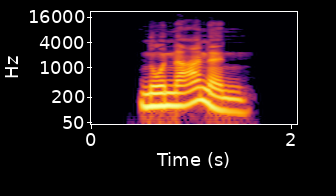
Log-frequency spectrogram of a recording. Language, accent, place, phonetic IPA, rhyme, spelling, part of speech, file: German, Germany, Berlin, [noˈnaːnən], -aːnən, Nonanen, noun, De-Nonanen.ogg
- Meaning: dative plural of Nonan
